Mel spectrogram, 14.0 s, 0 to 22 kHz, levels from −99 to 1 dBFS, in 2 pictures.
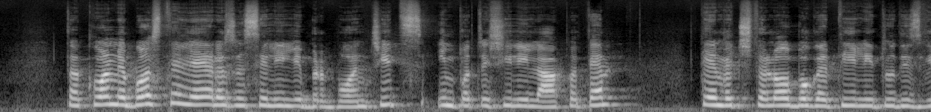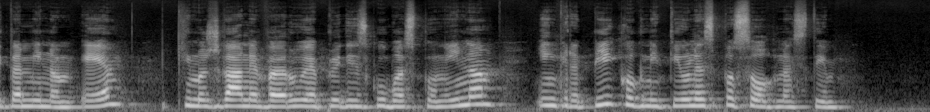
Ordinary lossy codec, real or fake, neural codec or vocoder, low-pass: none; fake; codec, 44.1 kHz, 3.4 kbps, Pupu-Codec; none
